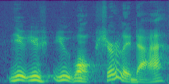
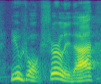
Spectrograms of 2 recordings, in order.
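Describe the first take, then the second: First: Soft, lower, halting tempter; hesitant serpent. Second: Quick, questioning tempter; insistent serpent. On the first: Serpent tempting the woman, soft and hesitant. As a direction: stammer softly towards a questioning end. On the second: Serpent reassuring the woman, quick and insistent. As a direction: repeat it briskly, lifting the end. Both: Acted. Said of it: "the serpent said to the woman".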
